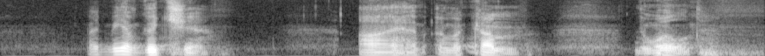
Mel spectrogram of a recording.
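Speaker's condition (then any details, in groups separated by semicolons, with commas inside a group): Cleft palate; upper jaw broken and pulled apart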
